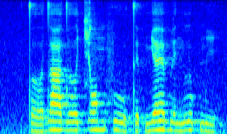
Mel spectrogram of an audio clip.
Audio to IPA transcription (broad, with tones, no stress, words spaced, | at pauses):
t̪ɤː˩˧daː˧dɤː˧t͡ɕɔː˧m fuː˧˩t̪e˧˩p̚ɲɛː˧be˩˧ŋ lu˧k̚ mi˩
